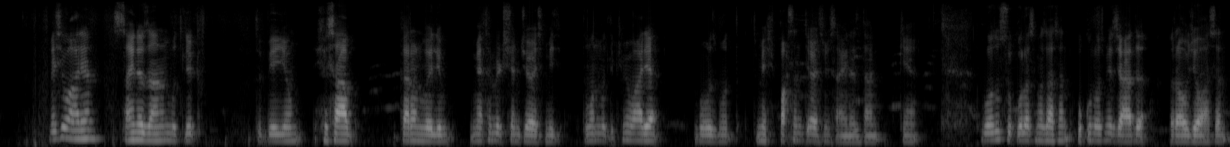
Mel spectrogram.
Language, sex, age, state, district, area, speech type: Kashmiri, male, 18-30, Jammu and Kashmir, Shopian, rural, spontaneous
